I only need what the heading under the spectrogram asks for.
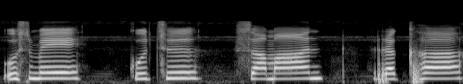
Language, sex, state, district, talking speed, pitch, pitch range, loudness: Hindi, female, Haryana, Jhajjar, 50 wpm, 270 Hz, 260-275 Hz, -12 LUFS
